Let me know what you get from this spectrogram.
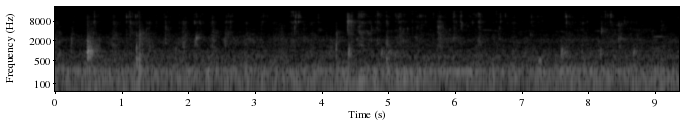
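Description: Close chewing and biting on crunchy hard-shell beef tacos: scattered small crunches and wet mouth sounds, with one sharper click about half a second in, over a steady low hum.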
